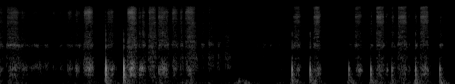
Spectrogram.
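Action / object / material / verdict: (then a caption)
scrape / graphite pencil on drawing paper / paper / none. A graphite pencil held in the fingers sketches a face outline on a flat white drawing sheet with repeated strokes. The result is quiet, dry, scratchy scraping with a bright hiss, coming in short bursts separated by brief pauses.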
